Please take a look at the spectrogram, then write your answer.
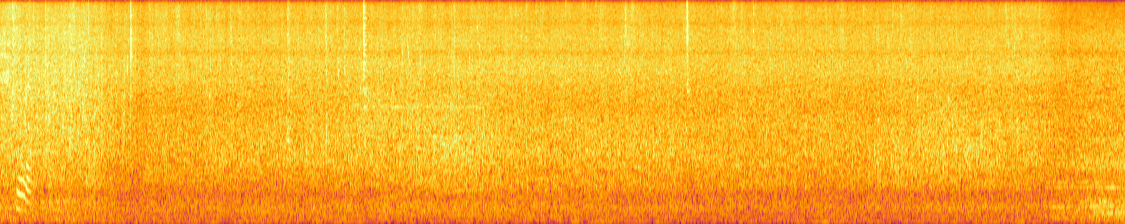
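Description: Rain falls steadily in Tel Aviv while the sun is out, a dense constant hiss of drops hitting surfaces outdoors, with faint passing traffic mixed in.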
